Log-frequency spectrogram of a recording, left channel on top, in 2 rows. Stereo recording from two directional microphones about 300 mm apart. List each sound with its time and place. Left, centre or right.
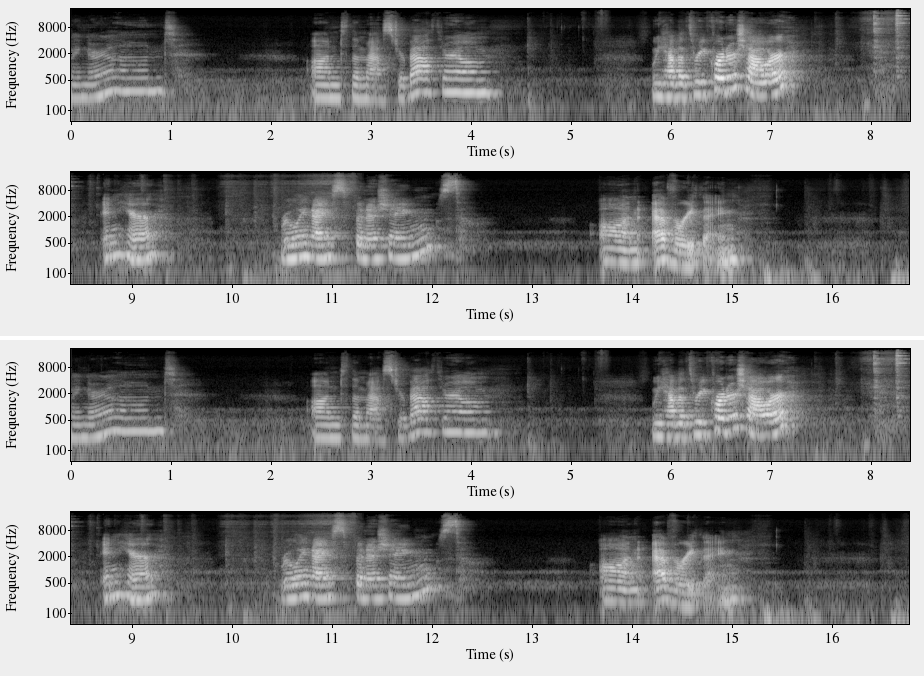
0.0 s a sound: centre
2.4 s a woman's voice: centre
5.8 s a woman's voice: centre
8.6 s a sound: centre
10.5 s a woman's voice: centre
13.7 s a woman's voice: centre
